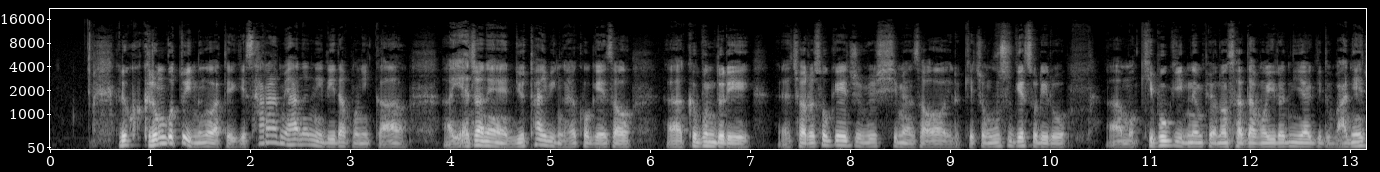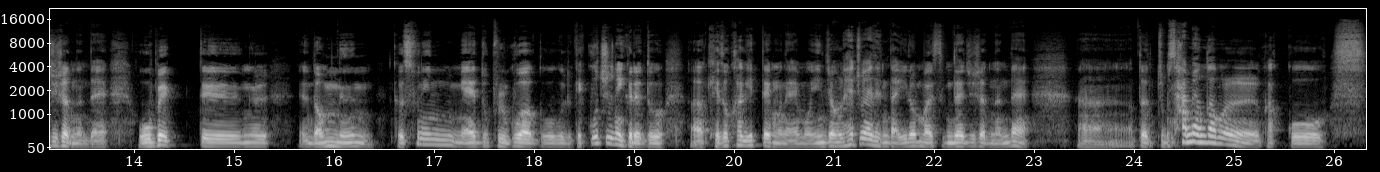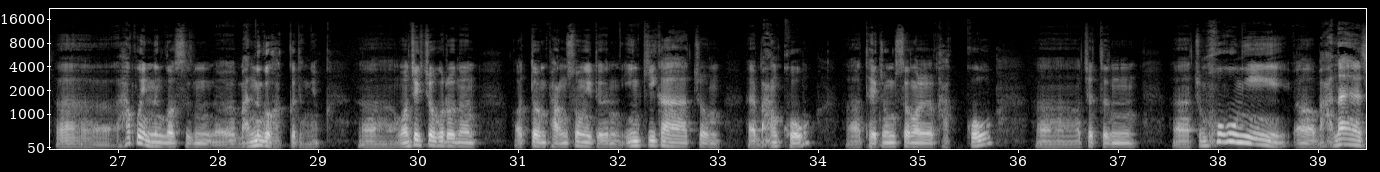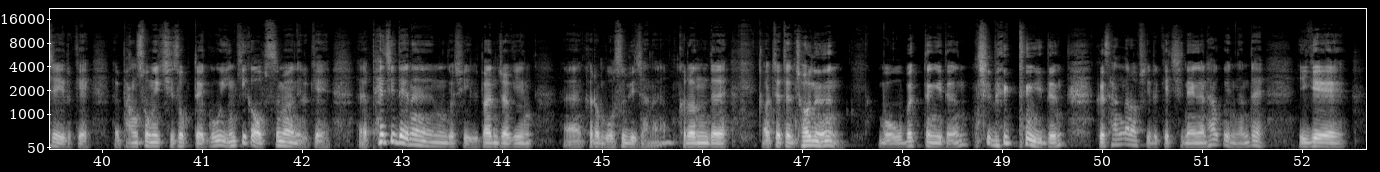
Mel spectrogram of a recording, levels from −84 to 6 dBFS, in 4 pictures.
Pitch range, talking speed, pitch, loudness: 85-115 Hz, 305 characters per minute, 95 Hz, -21 LUFS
